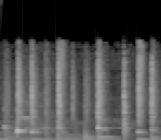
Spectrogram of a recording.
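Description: Upbeat background music: a melody of short struck notes over a bass line with a steady beat.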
